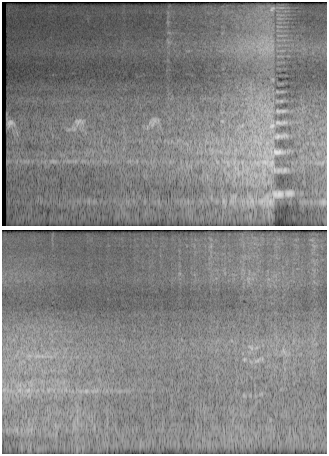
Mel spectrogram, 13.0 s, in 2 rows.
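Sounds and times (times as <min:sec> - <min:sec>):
train rumbling past: 0:00.1 - 0:13.0
train horn blast: 0:05.3 - 0:06.5.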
